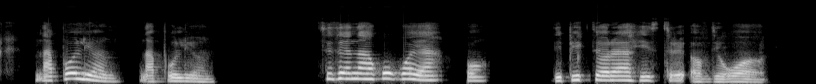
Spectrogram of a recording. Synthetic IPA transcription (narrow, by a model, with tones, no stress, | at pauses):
na˨po˦li˦ɔ˨nː | ʔa̰˨po˦li˨ɔ˨n | si˦te˦na˨kʷʊ˦kʷɔ˦ja˦fɔ˨ | di˨pi˦k̚tɔ˦ɾi˦a˦ɦi˦stɾḭ˦ʔɔ˨fdi˨wɔ˦˨ld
